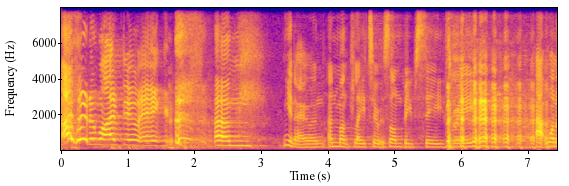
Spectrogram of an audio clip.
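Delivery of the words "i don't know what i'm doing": high helpless voice. Retold or imitated. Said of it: "And I'm like".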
